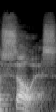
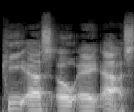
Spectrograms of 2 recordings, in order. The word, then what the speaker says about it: psoas: what we call the psoas and that's spelled p-s-o-a-s the p is silent but we say psoas so um it's it's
